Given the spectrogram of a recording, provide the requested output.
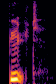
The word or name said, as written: bylt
